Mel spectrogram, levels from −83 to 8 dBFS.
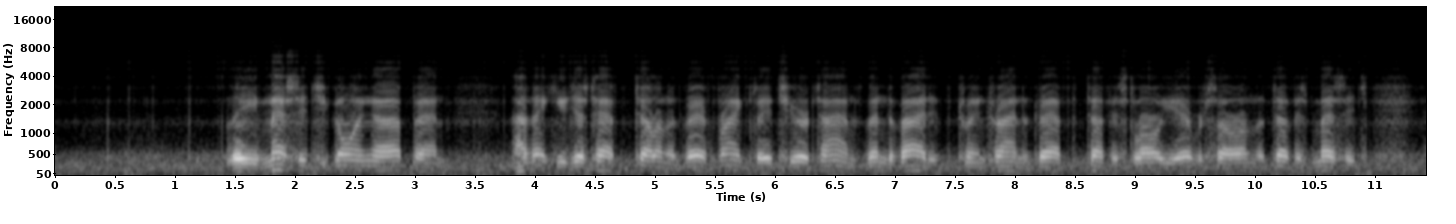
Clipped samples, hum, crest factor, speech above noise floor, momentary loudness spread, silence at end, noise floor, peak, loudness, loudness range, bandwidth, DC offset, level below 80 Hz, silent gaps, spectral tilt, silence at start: under 0.1%; none; 22 dB; 21 dB; 12 LU; 0.1 s; -45 dBFS; -4 dBFS; -24 LUFS; 3 LU; 6 kHz; under 0.1%; -56 dBFS; none; -7.5 dB/octave; 0.05 s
